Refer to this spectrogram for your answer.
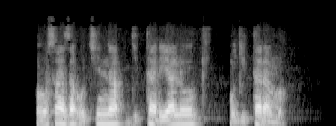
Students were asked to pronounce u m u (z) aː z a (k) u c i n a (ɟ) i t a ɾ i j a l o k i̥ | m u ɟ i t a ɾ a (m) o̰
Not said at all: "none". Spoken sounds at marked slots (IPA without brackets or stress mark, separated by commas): s, ʔ, ɟ, m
